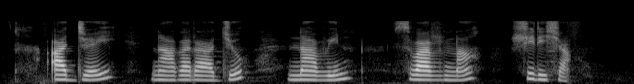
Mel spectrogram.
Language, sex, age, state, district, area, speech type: Telugu, female, 45-60, Andhra Pradesh, Srikakulam, urban, spontaneous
